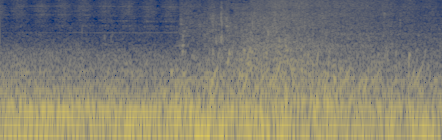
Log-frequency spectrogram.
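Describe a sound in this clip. Water bubbles and rushes nearby.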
